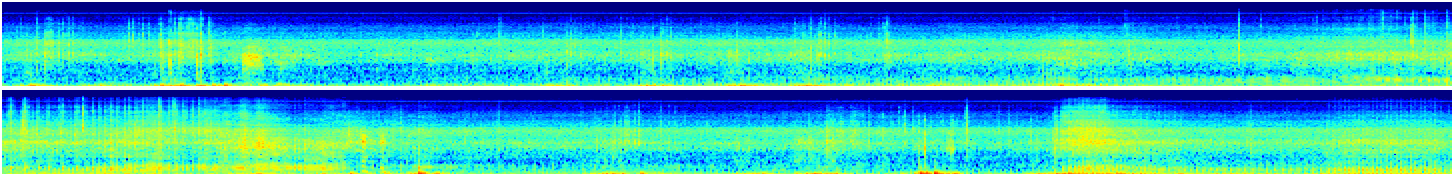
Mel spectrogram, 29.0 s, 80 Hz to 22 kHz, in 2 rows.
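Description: Honda XL500S single-cylinder four-stroke being kick-started over and over: a series of low thumps as the kick lever swings and the engine turns over without catching. Near the end the engine fires and keeps running.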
